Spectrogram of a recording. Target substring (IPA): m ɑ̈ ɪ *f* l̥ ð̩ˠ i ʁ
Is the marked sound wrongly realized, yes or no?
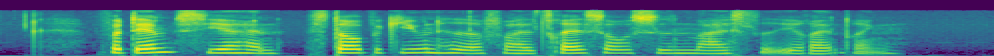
yes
